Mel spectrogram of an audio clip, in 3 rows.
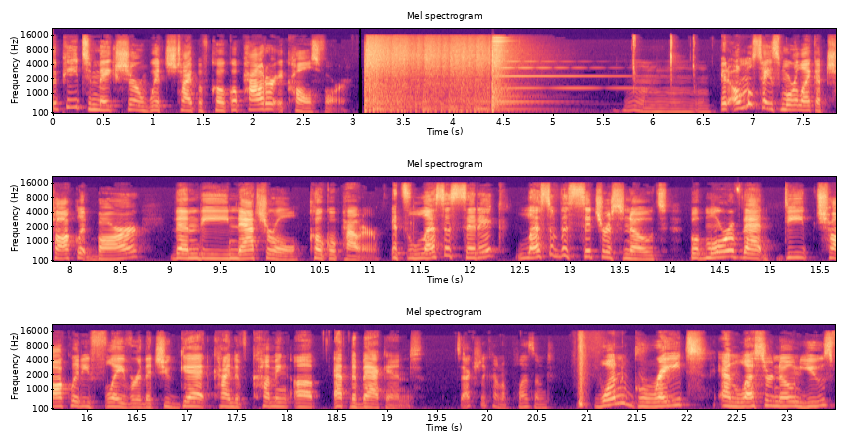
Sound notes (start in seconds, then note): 3.1 drum roll; 4.4 bell dings; 5.7 smacks lips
